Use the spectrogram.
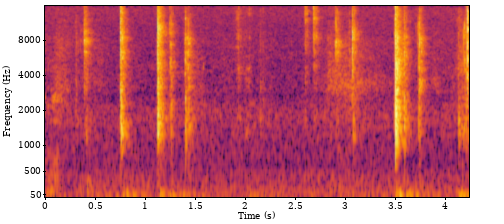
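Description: Keys tapped on a computer keyboard in short irregular bursts of clicks with pauses between, close and fairly quiet over a low background hum.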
